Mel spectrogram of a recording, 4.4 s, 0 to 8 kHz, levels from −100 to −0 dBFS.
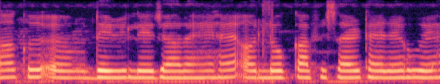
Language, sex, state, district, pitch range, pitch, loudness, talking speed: Hindi, female, Himachal Pradesh, Shimla, 240-250 Hz, 245 Hz, -15 LUFS, 175 wpm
